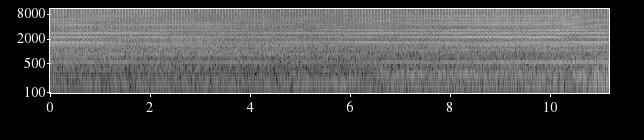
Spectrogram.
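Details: BMW E60 N52 at idle: a steady, piercing high-pitched whine with ringing tones, loudest at the oil filter housing and not from pulleys or alternator. Silent on cold start, louder as it warms. Fresh flush oil, old filter. Cause unknown.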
